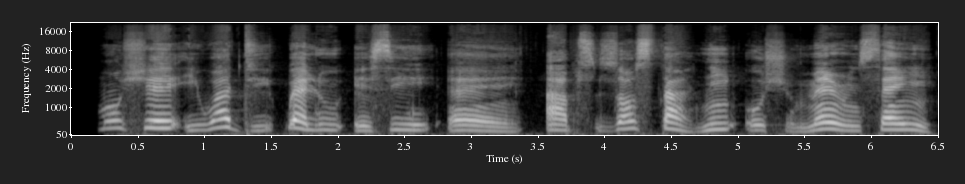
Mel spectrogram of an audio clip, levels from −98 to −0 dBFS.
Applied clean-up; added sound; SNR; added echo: none; none; none; none.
